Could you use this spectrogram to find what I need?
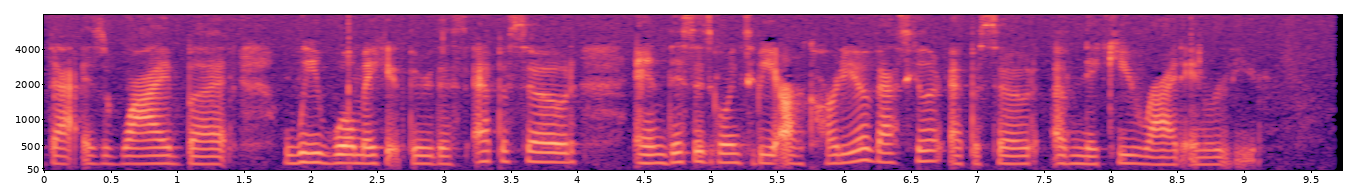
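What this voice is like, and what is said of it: Slightly raspy voice. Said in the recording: “getting over a little bit of a cold ... my voice is a little bit raspy”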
